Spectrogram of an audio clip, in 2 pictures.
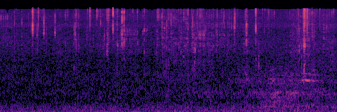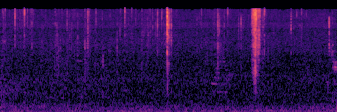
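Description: Near silence, with a few faint clicks and rustles as hands twist and pull an offset from the base of a zebra succulent (Haworthia fasciata).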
